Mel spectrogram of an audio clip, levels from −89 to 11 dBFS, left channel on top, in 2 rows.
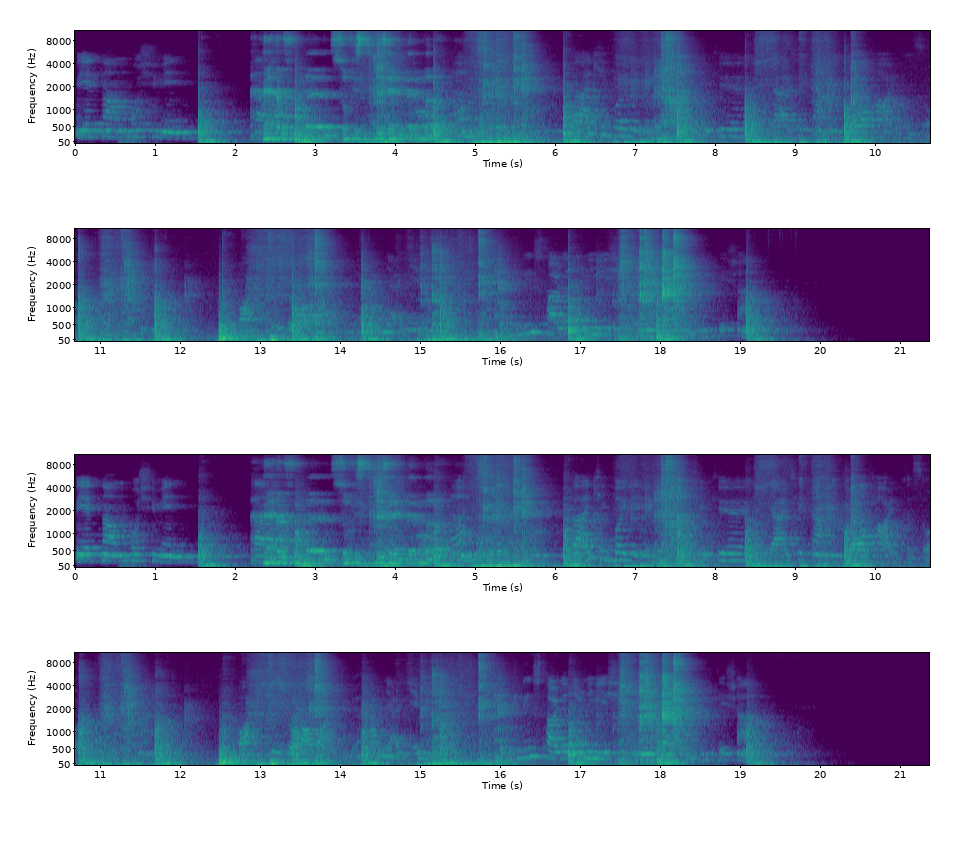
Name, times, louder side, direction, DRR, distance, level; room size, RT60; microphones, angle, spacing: voice 1, 0.0-1.5 2.2-2.9 4.7-7.3 7.7-12.1 12.6-15.6 16.0-19.3, right 3 dB, 55° right, 2 dB, 0.4 m, -42 dB
sound 1, 0.5-0.6 1.5-1.7 2.7-2.9 4.5-4.6 6.1-6.3 7.3-7.9 8.3-8.6 9.6-9.8 10.7-11.1 11.6-11.9 12.4-12.9 13.3-13.6 14.2-14.5 15.2-15.5 16.8-17.0 17.9-18.1 19.0-19.4, left 1 dB, 75° left, 0.6 m, -30 dB
voice 2, 2.2-5.5, equal, 30° left, -2 dB, 0.5 m, -32 dB
Male speech man speaking, 3.3-18.6, equal, 5° right, 0.8 m, -35 dB
4.3 x 2.0 x 2.5 m, 1.2 s
head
